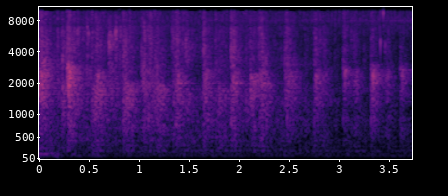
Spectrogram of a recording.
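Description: Another round of applause from a conference audience in Nigeria, even crowd clapping that continues briefly, moderately loud, with no talk over it.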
